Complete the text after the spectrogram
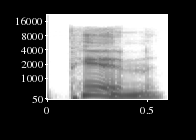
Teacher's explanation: only thing that separates them is that tiny little puff of air for the P sound.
